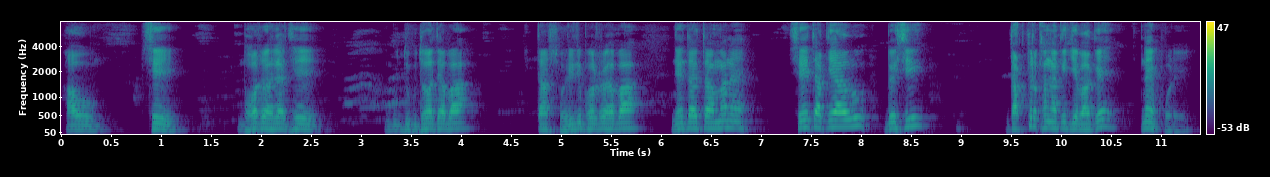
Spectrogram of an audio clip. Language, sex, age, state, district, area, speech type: Odia, male, 45-60, Odisha, Bargarh, urban, spontaneous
